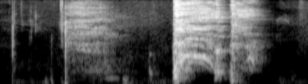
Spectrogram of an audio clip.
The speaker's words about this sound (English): Excuse me. It was a cough. I'm eating these almonds, these wonderful smoked almonds that Liz is providing me with, and a little piece got stuck in my gullet.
